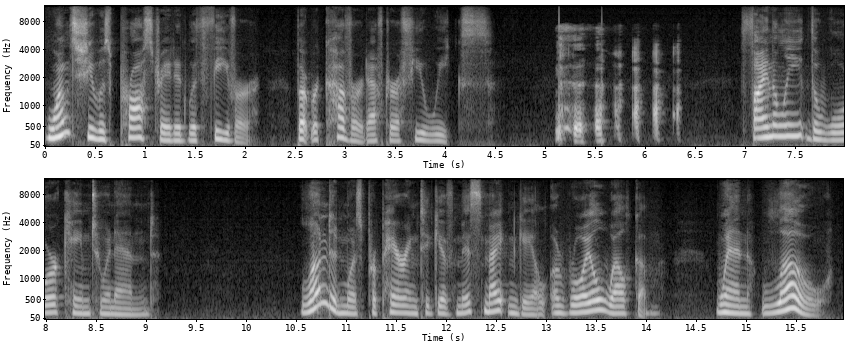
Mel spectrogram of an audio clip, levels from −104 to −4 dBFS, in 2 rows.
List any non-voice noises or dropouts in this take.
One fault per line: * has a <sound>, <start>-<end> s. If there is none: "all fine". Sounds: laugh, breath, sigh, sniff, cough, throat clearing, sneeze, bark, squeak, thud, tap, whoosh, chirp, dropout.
* has a laugh, 5.1-6.4 s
